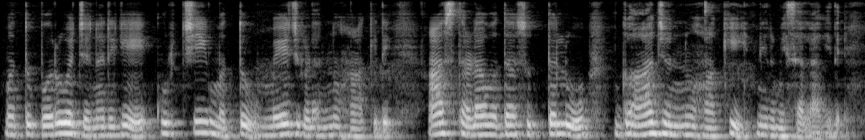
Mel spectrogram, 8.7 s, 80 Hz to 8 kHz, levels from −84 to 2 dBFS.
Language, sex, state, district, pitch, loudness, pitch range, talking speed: Kannada, female, Karnataka, Bangalore, 195 Hz, -15 LUFS, 170-210 Hz, 90 wpm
